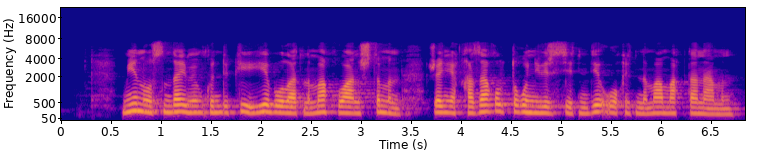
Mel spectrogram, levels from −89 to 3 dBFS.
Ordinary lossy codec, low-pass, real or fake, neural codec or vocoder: none; 7.2 kHz; real; none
